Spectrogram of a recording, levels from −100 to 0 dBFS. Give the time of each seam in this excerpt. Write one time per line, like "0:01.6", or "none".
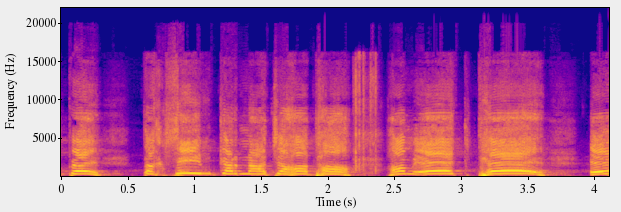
none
